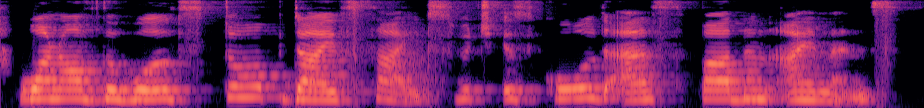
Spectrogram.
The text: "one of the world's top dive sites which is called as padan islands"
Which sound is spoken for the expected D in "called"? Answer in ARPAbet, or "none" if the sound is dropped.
D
